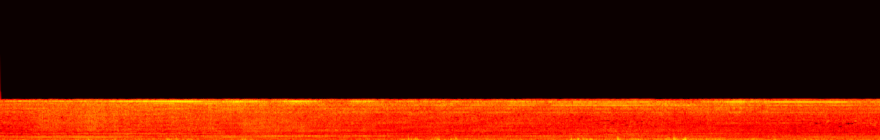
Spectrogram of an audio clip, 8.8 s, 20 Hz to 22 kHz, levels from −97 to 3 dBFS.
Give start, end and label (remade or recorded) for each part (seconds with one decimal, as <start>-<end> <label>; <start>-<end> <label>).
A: 0.0-2.2 recorded; 2.2-4.5 remade; 4.5-6.6 recorded; 6.6-7.7 remade; 7.7-8.8 recorded

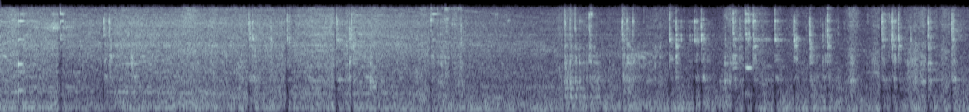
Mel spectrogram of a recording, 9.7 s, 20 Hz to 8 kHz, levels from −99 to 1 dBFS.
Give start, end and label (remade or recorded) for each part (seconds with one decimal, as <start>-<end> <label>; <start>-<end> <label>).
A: 0.0-5.4 recorded; 5.4-6.4 remade; 6.4-9.7 recorded

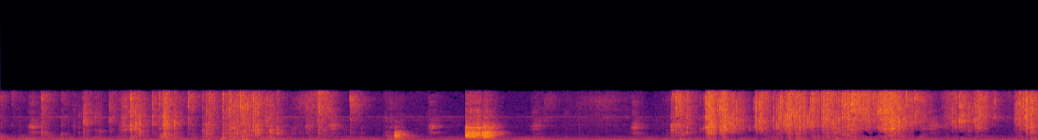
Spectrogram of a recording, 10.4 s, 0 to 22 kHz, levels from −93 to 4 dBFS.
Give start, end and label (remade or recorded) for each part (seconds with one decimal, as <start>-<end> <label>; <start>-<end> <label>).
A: 0.0-10.4 recorded

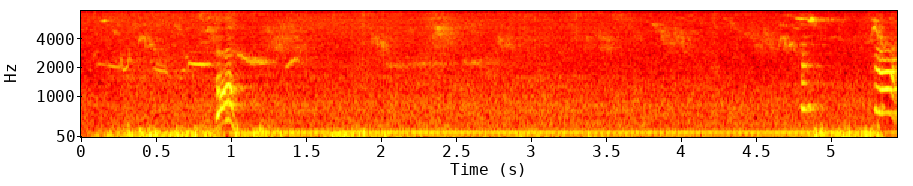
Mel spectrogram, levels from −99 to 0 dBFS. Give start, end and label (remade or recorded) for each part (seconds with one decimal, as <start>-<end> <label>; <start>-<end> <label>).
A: 0.0-0.8 recorded; 0.8-3.7 remade; 3.7-5.4 recorded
